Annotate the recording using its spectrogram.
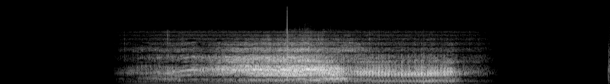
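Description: A roar-like intro sound effect that swells up over a couple of seconds, holds, and fades out, with a short sharp click about halfway through.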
